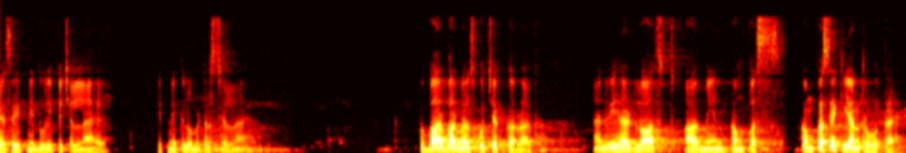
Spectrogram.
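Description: A male teacher giving a lesson, reading English text aloud very slowly and then explaining each line in detail. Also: mid-range voice, steady tone, a little mellow. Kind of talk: classroom lecture explaining an English textbook chapter in Hindi. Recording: lo-fi recording with long echo.

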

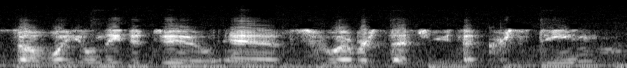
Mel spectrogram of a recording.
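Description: A man's voice: on the high side, flat delivery, a little fast, heavy background noise. A man working in a shop, speaking over a phone line in casual, polite, somewhat hesitant customer-service talk. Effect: telephone. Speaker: retail store employee. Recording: voice heard over phone call.

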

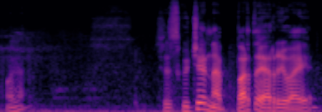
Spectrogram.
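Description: A man giving live gameplay commentary, talking to his viewers and repeating words rapidly when excited. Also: medium pitch, slight background noise. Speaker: gamer.

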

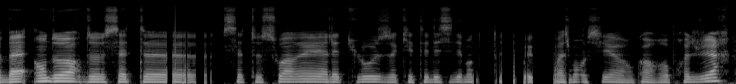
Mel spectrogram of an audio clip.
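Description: Smooth-voiced man chatting about games. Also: mid-range voice, dry recording. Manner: talkative, animated recounting of games. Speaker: podcast co-host. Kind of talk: casual gaming chat.

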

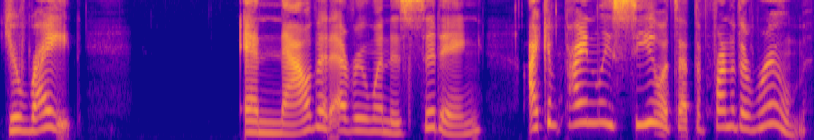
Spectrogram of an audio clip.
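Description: A woman voicing a bright young girl explorer in a children's audio drama, explaining history facts in a clear storytelling way. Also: high voice, expressive, normal speed, no echo, clean studio sound. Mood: excited.

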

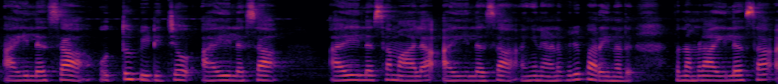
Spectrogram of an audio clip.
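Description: A woman teaching a class of young children, reading rhymes slowly in a sing-song way and asking them questions. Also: mid-range voice, warm tone. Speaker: primary school teacher. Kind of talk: textbook lesson for young children.

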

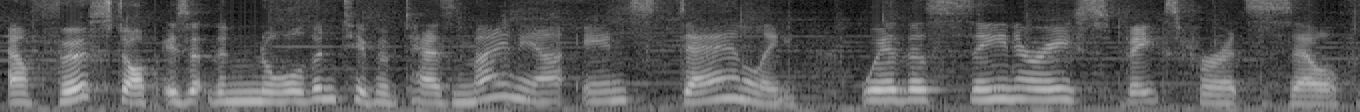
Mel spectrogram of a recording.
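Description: A woman's voice: fairly high pitch, measured pace, over music. A woman in her forties with an Australian accent, presenting a travel road trip with upbeat, encouraging narration. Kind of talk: travel narration and car chat. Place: inside a moving car.

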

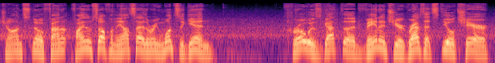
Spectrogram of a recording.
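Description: High, bright-voiced excitable male commentator. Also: normal speed, a little hiss or hum. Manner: excitable, often shouting and exclaiming; addresses viewers as folks. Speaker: wrestling video game commentator.

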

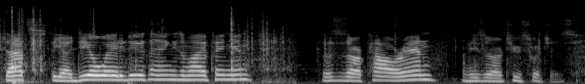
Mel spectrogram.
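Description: A man's voice: sits high, fairly even intonation, moderate pace, darkish tone, a little hiss or hum. A man explaining electrical work on the job in a cramped basement, in a casual, joking way. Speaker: electrician host. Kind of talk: explaining on-the-job wiring to camera. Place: cramped basement crawl space.

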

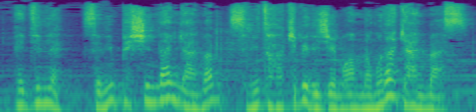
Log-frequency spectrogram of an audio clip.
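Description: A man's voice: fairly high pitch, animated, quick pace, lightly acted. A man playing a skinny, exasperated turkey sidekick in a cartoon dub, complaining with whiny sarcasm. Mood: annoyed. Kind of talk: Turkish cartoon dub acting. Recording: film soundtrack with music underneath.

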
